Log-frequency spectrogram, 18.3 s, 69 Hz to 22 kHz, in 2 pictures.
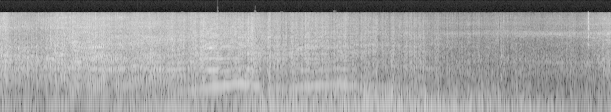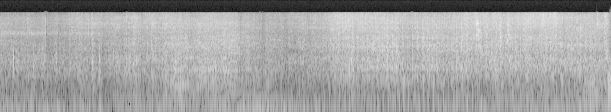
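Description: A KTM Adventure 390 motorcycle accelerates on a ride, its engine note rising and falling through revs over steady wind rush. It sounds loud and close throughout.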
